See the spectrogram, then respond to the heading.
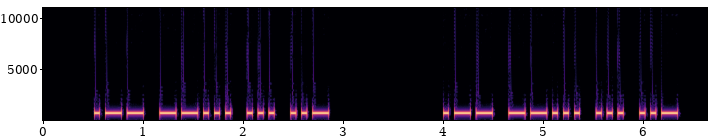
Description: Morse code, heard as a keyed tone, about 22 wpm, 700 Hz. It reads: W7SU W7SU
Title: USA Call Signs - 4 Characters - Repeated 3x - 22wpm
